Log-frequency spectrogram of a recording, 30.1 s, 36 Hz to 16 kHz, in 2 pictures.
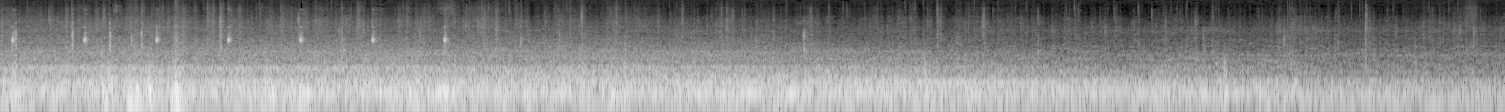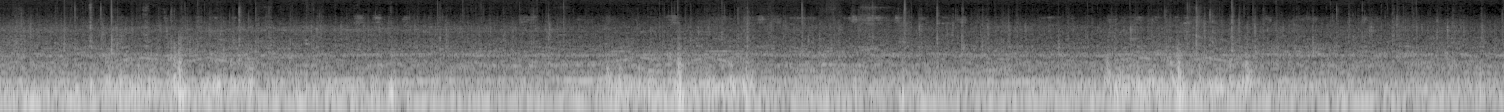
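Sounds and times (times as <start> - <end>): road and tyre noise in car cabin: 0.0 - 30.0.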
